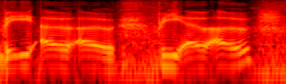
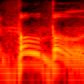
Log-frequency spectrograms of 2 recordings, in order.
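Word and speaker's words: bulbul: b if it's spelled b o o b o o no it's not it's a bull bull not a boo boo b u l b u l bull bull there is a boo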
